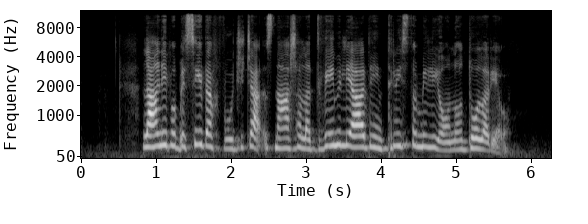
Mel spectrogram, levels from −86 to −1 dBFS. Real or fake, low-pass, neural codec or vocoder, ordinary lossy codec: fake; 10.8 kHz; codec, 24 kHz, 1 kbps, SNAC; none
